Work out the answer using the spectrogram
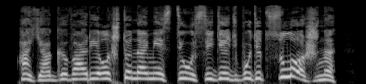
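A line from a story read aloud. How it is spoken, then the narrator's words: Triumphant giant's loud exclamation. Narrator (Russian): торжествующе воскликнул в ухо советнику тангурский исполин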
